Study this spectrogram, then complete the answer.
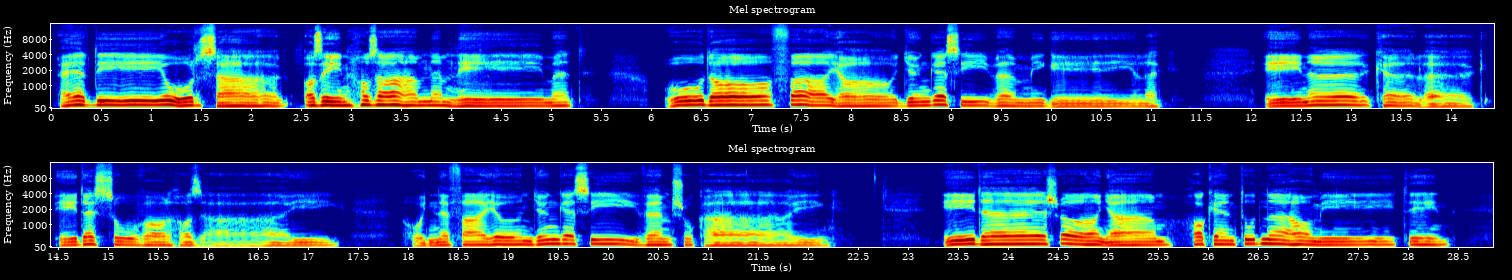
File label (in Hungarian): nepdal erdelyorszag az en hazam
